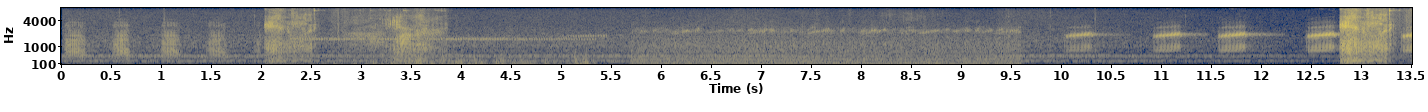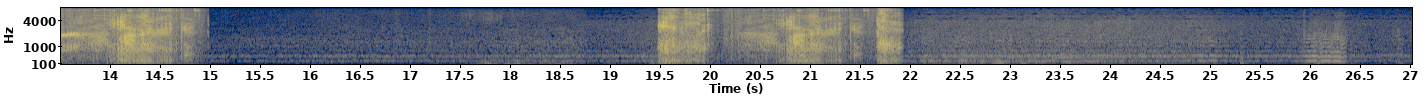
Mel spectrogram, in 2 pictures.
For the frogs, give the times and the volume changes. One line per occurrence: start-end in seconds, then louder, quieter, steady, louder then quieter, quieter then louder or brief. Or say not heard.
0.0-13.8 louder.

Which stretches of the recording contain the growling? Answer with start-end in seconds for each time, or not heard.
2.0-3.9, 12.8-14.9, 19.4-21.9.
